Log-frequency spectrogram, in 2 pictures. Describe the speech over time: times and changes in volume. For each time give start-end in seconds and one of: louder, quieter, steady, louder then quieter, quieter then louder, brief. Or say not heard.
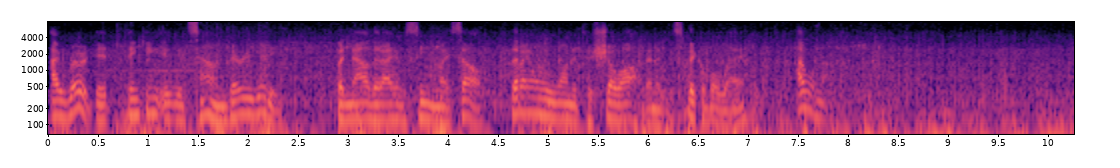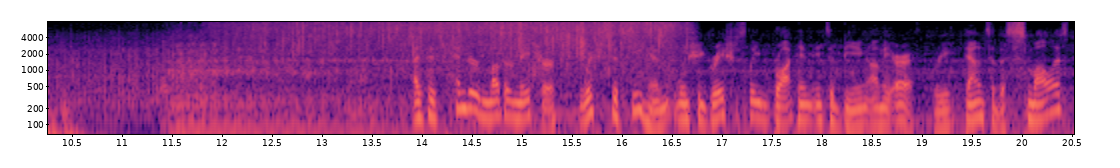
0.0-7.8 steady
13.2-20.4 steady.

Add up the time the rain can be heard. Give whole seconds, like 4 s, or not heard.
17 s.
